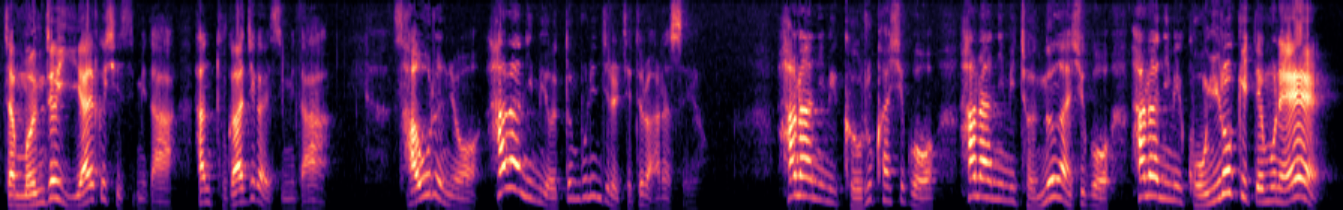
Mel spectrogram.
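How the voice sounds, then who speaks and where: A pastor in his forties preaches a sermon at a church service in a high-pitched voice. He lays out his points conversationally, repeatedly posing rhetorical questions to the congregation.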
